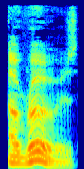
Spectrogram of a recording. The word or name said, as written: arose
